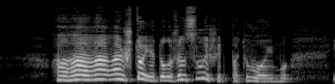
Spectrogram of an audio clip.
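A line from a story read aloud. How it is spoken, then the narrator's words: Frightened, wary question. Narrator (Russian): испуганно насторожился Пончик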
